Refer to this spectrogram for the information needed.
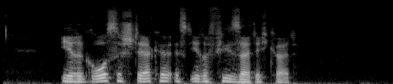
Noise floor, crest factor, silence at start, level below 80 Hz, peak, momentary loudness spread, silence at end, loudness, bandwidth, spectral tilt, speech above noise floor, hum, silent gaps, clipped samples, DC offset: -58 dBFS; 18 dB; 0.6 s; -50 dBFS; -6 dBFS; 7 LU; 0.95 s; -23 LUFS; 15.5 kHz; -5.5 dB/octave; 35 dB; none; none; under 0.1%; under 0.1%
